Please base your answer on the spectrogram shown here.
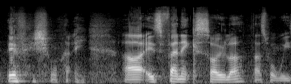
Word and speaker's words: Fenech Soler: the official way, the official way uh is Fen Solar.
